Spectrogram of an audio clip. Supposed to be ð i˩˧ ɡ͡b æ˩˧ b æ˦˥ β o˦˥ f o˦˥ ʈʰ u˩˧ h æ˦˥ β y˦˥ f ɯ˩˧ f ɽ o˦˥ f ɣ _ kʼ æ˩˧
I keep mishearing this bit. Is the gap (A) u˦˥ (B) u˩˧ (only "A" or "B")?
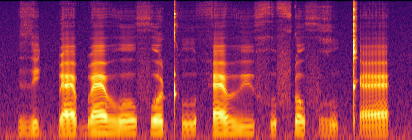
B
